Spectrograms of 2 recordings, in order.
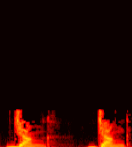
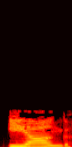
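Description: First: The word begins with a J sound. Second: The word begins with a Y sound. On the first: The speaker calls it wrong. "they say jung" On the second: The speaker calls it right. "We need to treat it with the sound of an I"

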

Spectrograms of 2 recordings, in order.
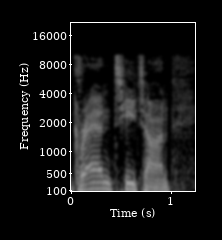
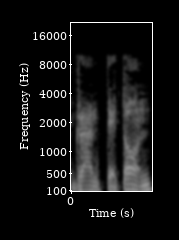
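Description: First: Teton is given an English pronunciation. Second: Teton is given a Spanish pronunciation. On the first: It is the accepted name of the park. The speaker calls it right. "We say Grand Teton" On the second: It sounds like a crude Spanish word. The speaker calls it wrong. "Para que no suene tan mal, we don't say Grand Teton"

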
